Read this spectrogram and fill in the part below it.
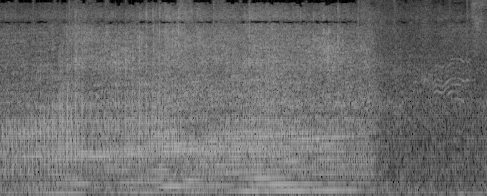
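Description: A heavy truck engine roars loudly as the truck pulls away.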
